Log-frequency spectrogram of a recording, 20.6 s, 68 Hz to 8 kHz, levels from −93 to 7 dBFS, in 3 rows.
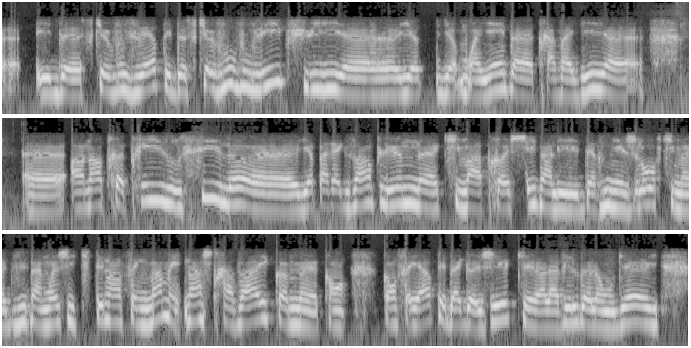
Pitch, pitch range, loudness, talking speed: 180 Hz, 160-195 Hz, -13 LUFS, 185 wpm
